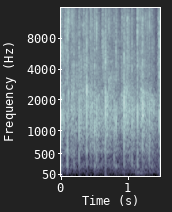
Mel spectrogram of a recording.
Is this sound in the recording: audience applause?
yes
